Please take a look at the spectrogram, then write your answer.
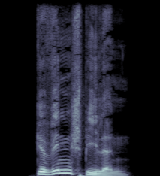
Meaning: dative plural of Gewinnspiel
- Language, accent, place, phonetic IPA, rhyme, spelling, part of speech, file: German, Germany, Berlin, [ɡəˈvɪnˌʃpiːlən], -ɪnʃpiːlən, Gewinnspielen, noun, De-Gewinnspielen.ogg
